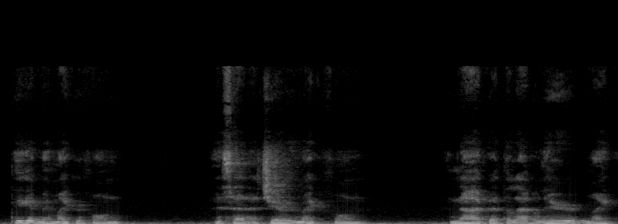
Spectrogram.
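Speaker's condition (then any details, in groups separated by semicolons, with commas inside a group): Parkinson's; voice went with Parkinson's, can still whisper, formerly whisper carried and was heard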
